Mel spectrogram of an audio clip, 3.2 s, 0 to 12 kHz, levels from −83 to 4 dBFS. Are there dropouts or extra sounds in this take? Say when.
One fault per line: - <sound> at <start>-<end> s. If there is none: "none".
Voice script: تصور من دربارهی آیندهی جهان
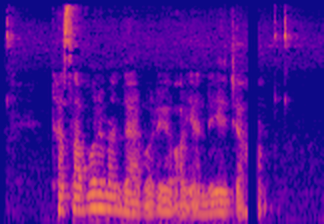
- dropout at 2.5-2.6 s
